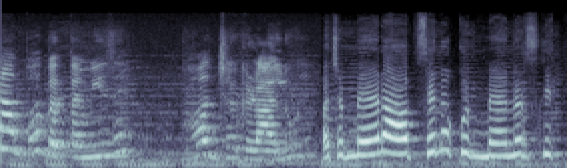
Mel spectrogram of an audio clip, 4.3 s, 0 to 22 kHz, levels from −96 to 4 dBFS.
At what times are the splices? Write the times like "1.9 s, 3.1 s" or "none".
2.2 s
